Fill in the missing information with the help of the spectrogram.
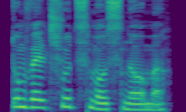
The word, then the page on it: d' Ùmweltschùtzmàsnàhme: Bas Rhin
